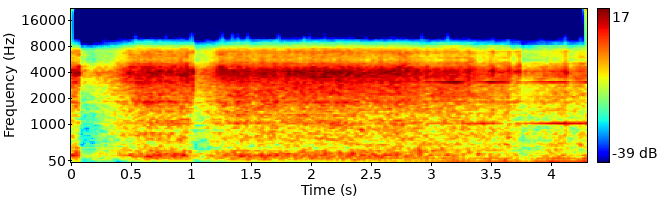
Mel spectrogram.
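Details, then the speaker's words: Safari van idling smoothly right after a fuel pump replacement. The new pump is so quiet it can't be heard, whereas the failed old pump was very loud. Steady even rumble with no pump whine or buzz; normal idle. "I don't even hear the fuel pump holy that's quiet that's nice the other one was sounded like a tank it was so loud"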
